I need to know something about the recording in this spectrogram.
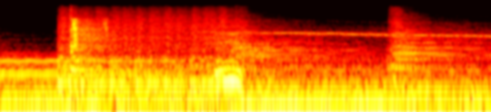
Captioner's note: snap; object falling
